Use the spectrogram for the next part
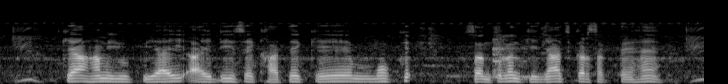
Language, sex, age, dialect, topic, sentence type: Hindi, male, 36-40, Awadhi Bundeli, banking, question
